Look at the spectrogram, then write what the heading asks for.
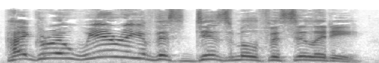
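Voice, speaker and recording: A man voicing a grandiose male alien conqueror with a shrill, pompous voice. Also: wildly swooping pitch, normal speed, pushed and bright, full character voice. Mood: ranting.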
